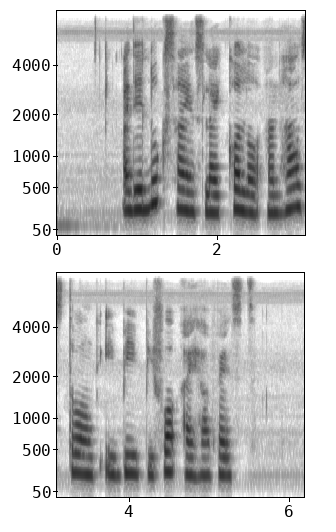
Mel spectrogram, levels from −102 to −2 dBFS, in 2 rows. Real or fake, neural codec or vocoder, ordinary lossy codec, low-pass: real; none; none; 7.2 kHz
